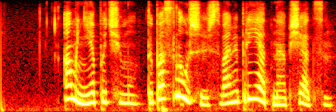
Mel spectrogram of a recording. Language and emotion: Russian, positive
